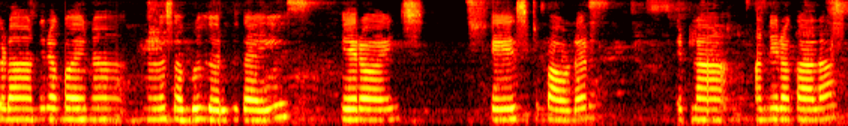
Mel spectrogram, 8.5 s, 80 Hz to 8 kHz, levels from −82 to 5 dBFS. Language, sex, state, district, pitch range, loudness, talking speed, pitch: Telugu, female, Andhra Pradesh, Guntur, 240-250 Hz, -16 LUFS, 80 wpm, 245 Hz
